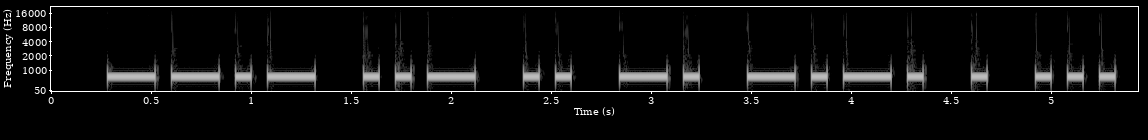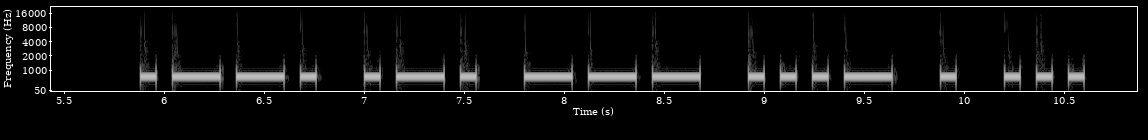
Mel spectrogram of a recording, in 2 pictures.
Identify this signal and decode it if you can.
Morse code, heard as a keyed tone, about 15 wpm, 700 Hz. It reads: QUINCES PROVES
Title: Pangram Challenge v2 - 15wpm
